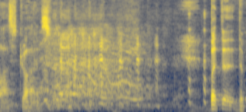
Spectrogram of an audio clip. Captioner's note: laughing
